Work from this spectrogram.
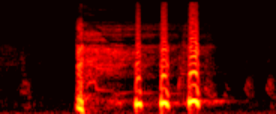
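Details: A squirrel angrily yelling at the person recording: a raspy opening note followed by three sharp, clipped barks, the last ones closer together, against silence.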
